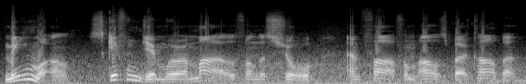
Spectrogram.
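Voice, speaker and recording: A man's voice: medium pitch, animated, normal speed, noisy background. A man narrating a scripted adventure story for an amateur audio drama.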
